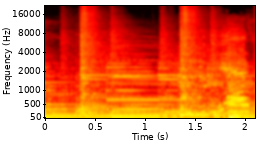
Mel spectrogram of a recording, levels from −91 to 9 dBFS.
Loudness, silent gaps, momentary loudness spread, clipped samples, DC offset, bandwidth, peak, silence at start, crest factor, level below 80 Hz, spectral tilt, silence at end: -17 LUFS; none; 4 LU; under 0.1%; under 0.1%; over 20 kHz; 0 dBFS; 0 s; 16 dB; -22 dBFS; -5.5 dB/octave; 0 s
